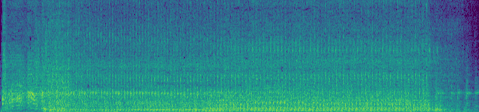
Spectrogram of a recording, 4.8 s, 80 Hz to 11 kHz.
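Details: 2006–2010 VW Caddy 2K 1.9 TDI (BJB/BLS) diesel with 6-speed DCT: on start, loud screeching serpentine belt squeal and rapid tensioner flapping, caused by a failing alternator one-way overrunning clutch pulley.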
